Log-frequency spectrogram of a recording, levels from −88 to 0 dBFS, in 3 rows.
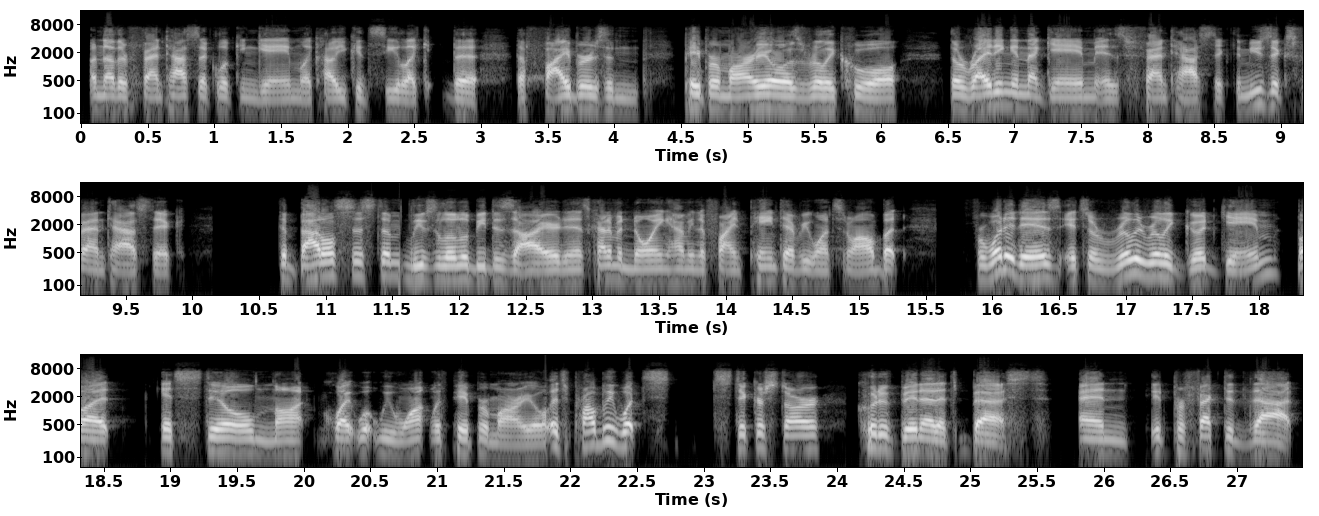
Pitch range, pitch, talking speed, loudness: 110-135 Hz, 120 Hz, 195 wpm, -18 LUFS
